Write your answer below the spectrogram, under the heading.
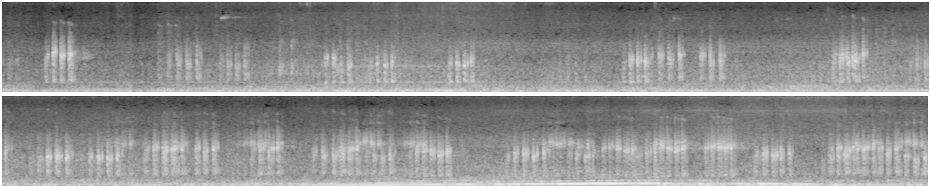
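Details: Frogs calling in rapid, rattling pulsed croaks, bursts repeating about three times a second, while a low engine drone builds and rises toward the end.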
